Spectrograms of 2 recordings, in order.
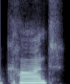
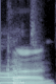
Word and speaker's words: Kant: Yes, I know Immanuel Kant. Some people Yes, pronounce indeed. it Kant, but that's not what we say here on the I show. We won't call go him that far.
